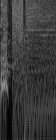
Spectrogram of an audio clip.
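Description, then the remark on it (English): A person barks like a dog, loud: a quick sharp yelp, then a rougher drawn-out woof that trails into a sustained growly tone. “In that case, call the kennel, because I'm a dog.”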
